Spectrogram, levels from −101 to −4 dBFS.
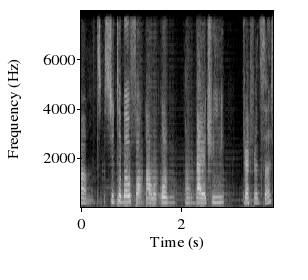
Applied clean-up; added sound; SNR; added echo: neural separator model SepFormer DNS4.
